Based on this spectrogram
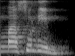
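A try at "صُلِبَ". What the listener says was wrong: Masuliba. Enggak, masuliba dengan fathah. Fu'ila.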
